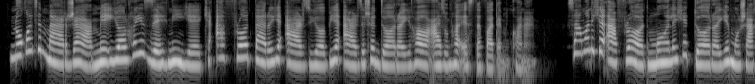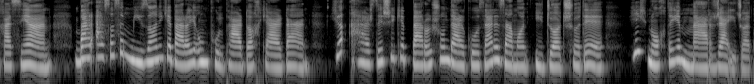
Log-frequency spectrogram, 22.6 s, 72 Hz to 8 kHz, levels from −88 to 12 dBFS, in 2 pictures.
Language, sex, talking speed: Persian, female, 110 wpm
